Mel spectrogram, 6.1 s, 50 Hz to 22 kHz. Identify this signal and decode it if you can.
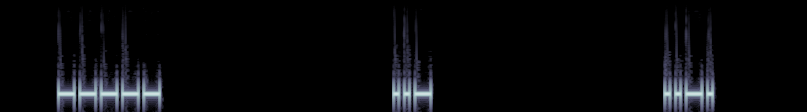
Morse code, heard as a keyed tone, about 30 wpm, spaced as for 5 wpm, 700 Hz. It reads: 0UF
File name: Lesson 38e - Letter q - Three Characters 30wpm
